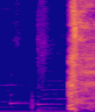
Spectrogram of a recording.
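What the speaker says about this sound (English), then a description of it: "I've been cursed with a cough." A single short, sharp cough bursts out after a moment of quiet game music, close and fairly loud, from a streamer playing Stardew Valley.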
